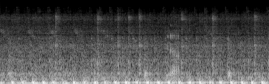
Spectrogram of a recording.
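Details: Motorcycle idling with headlight on during charging check: steady, even low putter with no knocks or misses; battery reads about 12 V at idle, normal charging range 13–14 V.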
